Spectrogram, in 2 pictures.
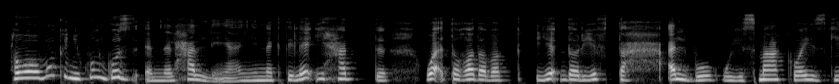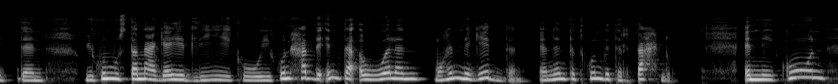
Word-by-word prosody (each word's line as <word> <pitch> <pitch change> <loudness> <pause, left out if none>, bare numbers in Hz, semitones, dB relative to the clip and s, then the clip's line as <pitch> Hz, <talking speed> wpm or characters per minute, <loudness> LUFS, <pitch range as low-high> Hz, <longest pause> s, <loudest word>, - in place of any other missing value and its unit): هو 295 +2 +6
ممكن 365 -1 0
يكُون 280 +5 +1
جزء 290 -5 0
من 175 0 -3
الحل، 190 - -1
يعني 145 +6 -5
إنك 185 0 -1
تلاقي 255 +5 0
حد 255 -1 -2 0.7
وقت 250 0 +2
غضبك 210 -2 +1
يقدَر 215 -1 +1
يفتَح 230 -1 -4
قلْبه 205 -3 +2
ويسمَعك 185 +5 0
كويس 205 -3 -2
جدًا 185 -2 -4 0.4
ويكُون 200 +6 +4
مستمِع 250 -2 +4
جيد 215 -2 +1
ليك، 195 +1 -4
ويكُون 185 +8 +1
حد 275 -3 -3
أنت 275 +4 -2
أولًا 255 +3 +2
مهم 255 +7 +3
جدًا 235 - -3 0.2
إن 205 +3 -1
أنت 250 0 +1
تكُون 265 +3 0
بترتاح 235 0 -4
له، - - -11 0.8
إن 220 0 +7
يكُون 290 +9 0
225 Hz, 125 wpm, -23 LUFS, 195-255 Hz, 0.8 s, إن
